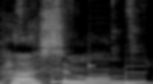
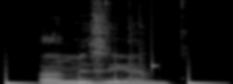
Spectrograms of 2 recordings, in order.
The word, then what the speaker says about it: persimmon: No, it's Persimmon, not Parmesan.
